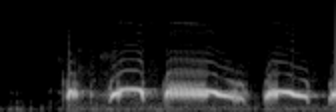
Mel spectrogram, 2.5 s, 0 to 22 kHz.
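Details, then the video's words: Brief snatch of a local spotted dove's kuk 3 song, mature voice: a few hollow coos, one long drawn-out note sliding gently downward between shorter clipped ones. "Derkuku kuk 3 lokal gacor ngamuk suara tua"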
